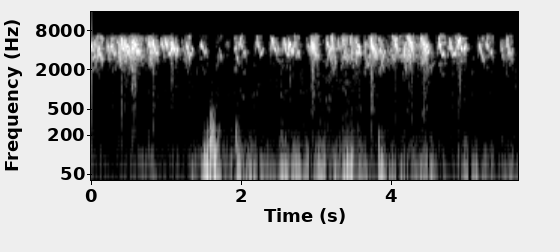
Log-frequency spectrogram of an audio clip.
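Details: In a garden on a windy 18 July evening, feeding Eurasian tree sparrows keep up a lively stream of short, high chirps in rapid clusters, with occasional soft low knocks beneath.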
